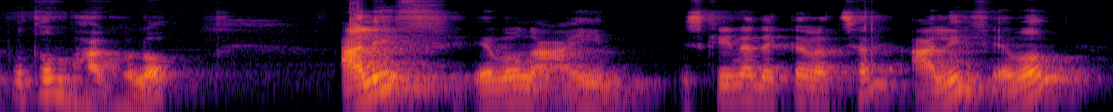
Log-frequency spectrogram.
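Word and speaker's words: عين: হলো কণ্ঠনালীর মাঝখান মাঝখান মাখরাজটা হলো কণ্ঠনালীর মধ্যখান নরম করে চাপ দিবেন এবং এডভান্স লেভেলের যদি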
